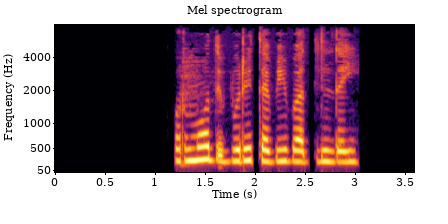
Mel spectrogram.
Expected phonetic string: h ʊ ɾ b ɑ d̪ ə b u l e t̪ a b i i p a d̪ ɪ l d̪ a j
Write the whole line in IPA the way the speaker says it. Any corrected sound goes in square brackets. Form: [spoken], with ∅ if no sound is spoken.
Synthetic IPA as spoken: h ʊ ɾ [m] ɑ d̪ ə b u [ɾ] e t̪ a b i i [b] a d̪ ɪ l d̪ a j

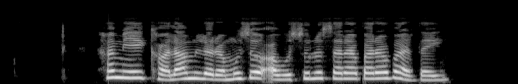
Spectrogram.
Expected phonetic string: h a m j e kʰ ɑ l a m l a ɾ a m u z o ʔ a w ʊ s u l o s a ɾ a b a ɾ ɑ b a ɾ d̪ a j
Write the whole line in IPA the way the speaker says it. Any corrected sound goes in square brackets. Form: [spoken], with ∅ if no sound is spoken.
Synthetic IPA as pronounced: h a m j e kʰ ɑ l a m l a ɾ a m u z o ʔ a w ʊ s u l o s a ɾ a b a ɾ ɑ b a ɾ d̪ a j

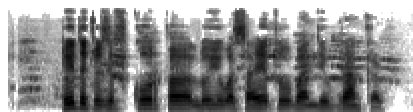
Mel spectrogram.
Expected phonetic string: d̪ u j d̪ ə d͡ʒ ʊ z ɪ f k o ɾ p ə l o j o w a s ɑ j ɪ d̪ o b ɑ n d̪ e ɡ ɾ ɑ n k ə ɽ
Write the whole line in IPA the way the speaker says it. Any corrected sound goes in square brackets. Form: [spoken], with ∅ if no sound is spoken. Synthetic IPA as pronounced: d̪ u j d̪ ə d͡ʒ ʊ z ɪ f k o ɾ p ə l o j o w a s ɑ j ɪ [t̪] o b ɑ n d̪ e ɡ ɾ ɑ n k ə ɽ

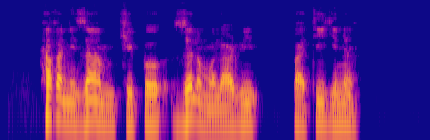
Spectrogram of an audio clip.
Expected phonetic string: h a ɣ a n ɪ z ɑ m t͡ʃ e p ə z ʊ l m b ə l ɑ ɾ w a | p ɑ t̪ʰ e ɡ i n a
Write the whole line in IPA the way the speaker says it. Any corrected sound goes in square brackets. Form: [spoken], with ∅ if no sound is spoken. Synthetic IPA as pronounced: h a ɣ a n ɪ z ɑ m t͡ʃ e p ə z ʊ l m [w] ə l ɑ [ɽ] w [i] | p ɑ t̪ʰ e ɡ i n a

